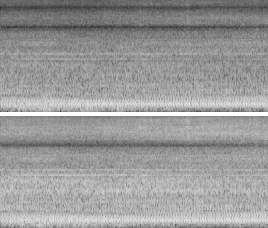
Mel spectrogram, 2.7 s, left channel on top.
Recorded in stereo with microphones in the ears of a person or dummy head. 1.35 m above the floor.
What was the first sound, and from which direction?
A lawn mower, 60° right (ahead or behind).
